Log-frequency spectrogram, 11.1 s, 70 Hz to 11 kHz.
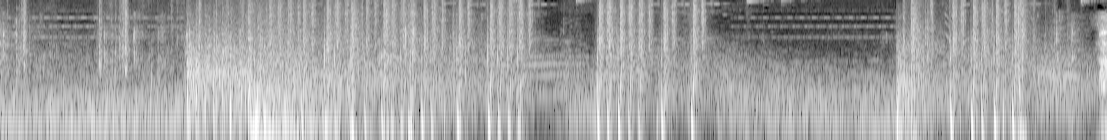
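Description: Gunfire in the video game Battlefield 3 campaign: repeated bursts of rapid automatic shots and single cracks, sounding in clusters with short lulls between them.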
